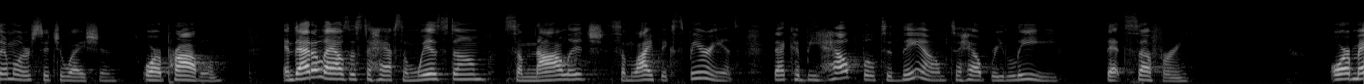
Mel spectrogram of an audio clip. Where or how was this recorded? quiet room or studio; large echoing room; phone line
large echoing room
